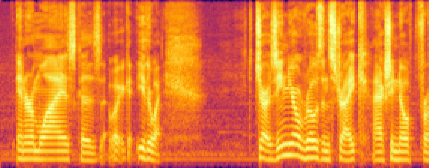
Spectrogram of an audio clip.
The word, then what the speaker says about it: Rozenstruik: Jairzinho Rozenstruik, I actually know for a fact to pronounce that last name right, so boom, kudos to me.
